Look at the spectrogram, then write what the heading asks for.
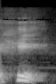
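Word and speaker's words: הִוא: However, with the hare, the Torah uses the same 3 letters, but the vowel changes the pronunciation to he, which is feminine.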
